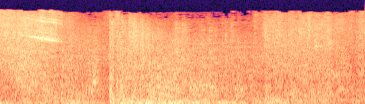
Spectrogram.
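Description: An explosion booms loudly.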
